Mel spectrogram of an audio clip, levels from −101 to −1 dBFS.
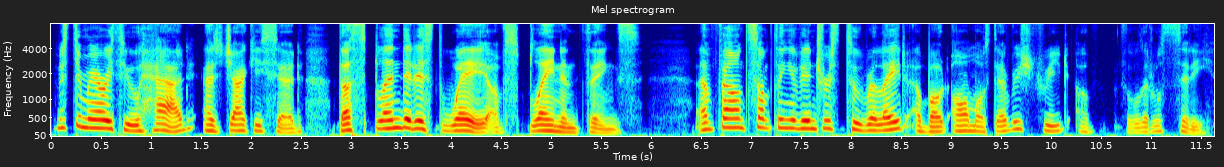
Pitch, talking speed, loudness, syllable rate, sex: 160 Hz, 140 wpm, -19 LUFS, 4.5 syllables/s, male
